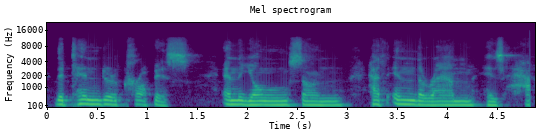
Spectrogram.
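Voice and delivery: slow, low Chaucer read in Middle English; Middle English recitation. Shown as a demonstration. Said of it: "let me do that one real quick".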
